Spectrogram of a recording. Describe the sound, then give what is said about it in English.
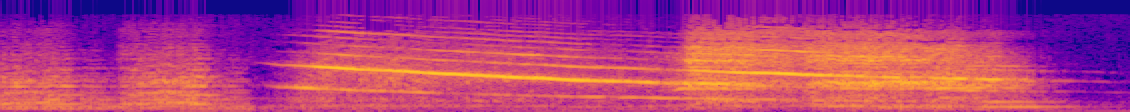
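A police squad car siren wails loudly, its long falling tone sweeping down twice, with a rougher burst of noise joining the second sweep before it cuts off. “All right, men, get out the squad car.”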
